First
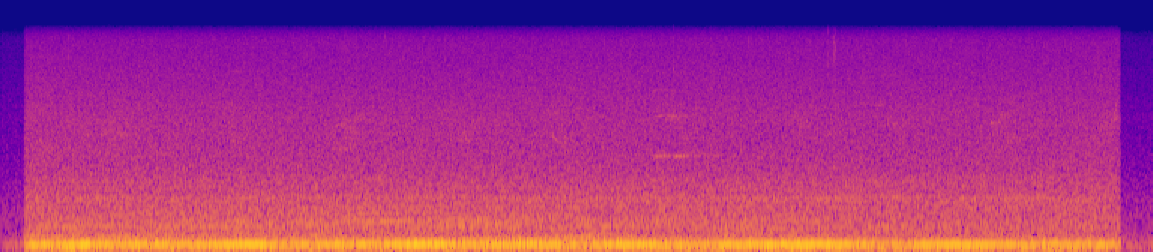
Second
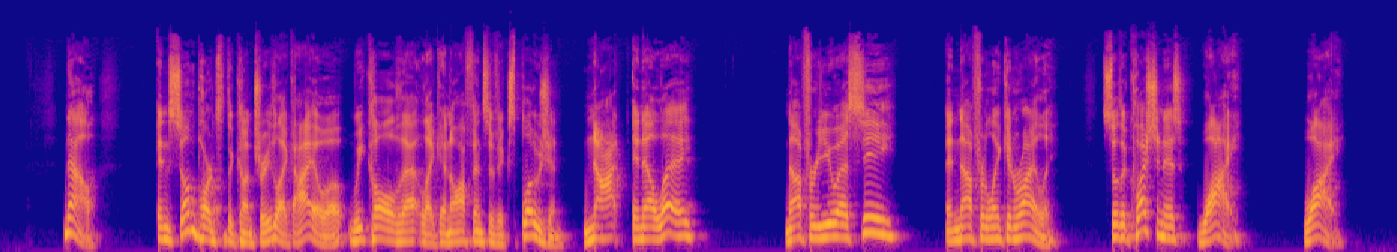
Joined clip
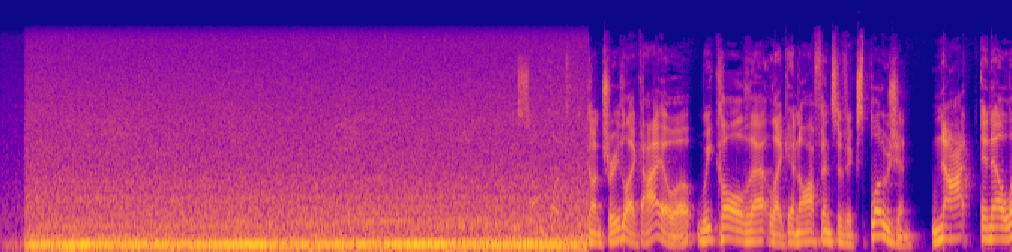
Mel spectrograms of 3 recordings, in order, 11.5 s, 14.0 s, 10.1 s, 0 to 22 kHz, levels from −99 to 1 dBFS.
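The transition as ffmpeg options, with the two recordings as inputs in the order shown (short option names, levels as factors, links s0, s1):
-filter_complex "[1:a]asplit=2[s0][s1];[0:a]apad=whole_dur=10.12,atrim=end=10.12,atrim=end=5.872[s2];[s1]atrim=start=2.388:end=6.64[s3];[s0]atrim=start=1.63:end=2.39,asetpts=PTS-STARTPTS,volume=0.211,afade=t=in:d=0.004:c=hsin,afade=t=out:st=0.756:d=0.004:c=hsin,adelay=5110[s4];[s2][s3]acrossfade=d=0.004:c1=hsin:c2=hsin[s5];[s5][s4]amix=inputs=2:normalize=0"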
